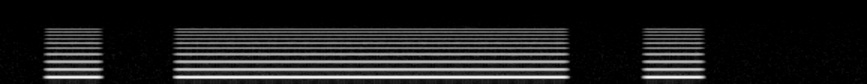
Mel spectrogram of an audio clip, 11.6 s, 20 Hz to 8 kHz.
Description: Ship horn signal, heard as a ship's horn, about 270 Hz. 1 short, 1 long, 1 short. At sea: a vessel at anchor warns of its position.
